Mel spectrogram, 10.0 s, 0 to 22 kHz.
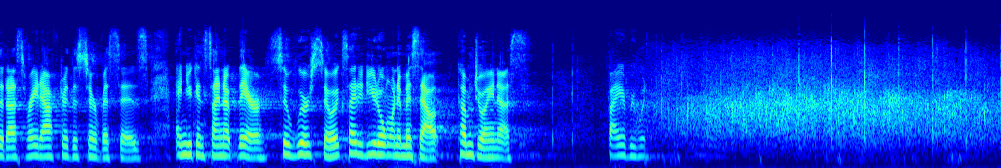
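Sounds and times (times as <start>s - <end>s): congregation clapping: 6.4s - 10.0s.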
